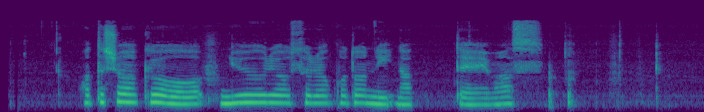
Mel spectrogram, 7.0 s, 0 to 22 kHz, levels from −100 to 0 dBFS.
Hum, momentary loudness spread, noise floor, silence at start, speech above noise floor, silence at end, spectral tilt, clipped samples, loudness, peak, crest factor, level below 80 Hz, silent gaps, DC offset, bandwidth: none; 18 LU; -66 dBFS; 0.8 s; 30 dB; 0.45 s; -4.5 dB/octave; under 0.1%; -36 LUFS; -22 dBFS; 16 dB; -88 dBFS; none; under 0.1%; 11.5 kHz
